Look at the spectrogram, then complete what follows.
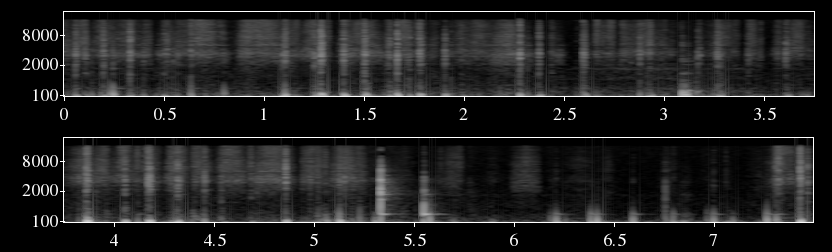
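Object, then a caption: Aluminum soda can. Long nails tap and scratch the side and top rim of a single hollow, upright red aluminum soda can. The result is a rapid, dense string of dull, low, tight clicks mixed with brief scratchy brushes, and a few later taps give off a short hollow metallic ping.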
